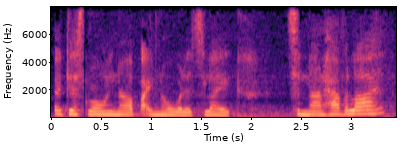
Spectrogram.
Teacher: New York Latino English speakers have a particularly light L.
